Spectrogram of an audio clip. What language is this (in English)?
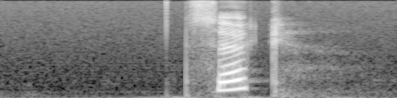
Norwegian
